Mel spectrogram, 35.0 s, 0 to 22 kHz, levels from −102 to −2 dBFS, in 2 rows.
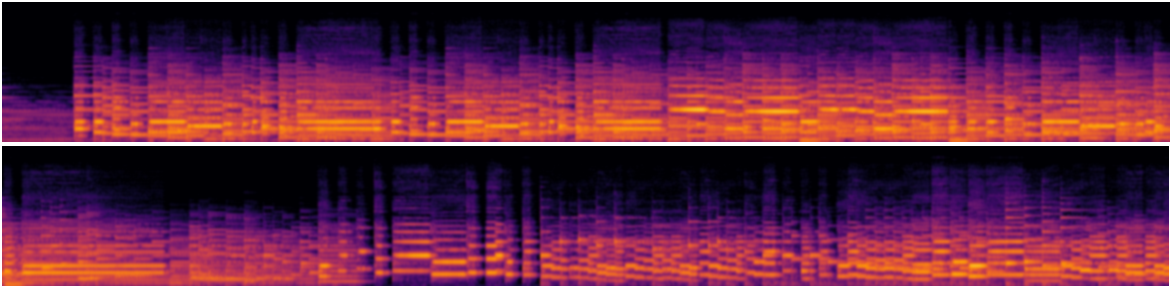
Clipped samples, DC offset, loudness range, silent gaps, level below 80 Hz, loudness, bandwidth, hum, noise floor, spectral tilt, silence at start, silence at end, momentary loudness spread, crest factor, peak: under 0.1%; under 0.1%; 10 LU; none; -52 dBFS; -27 LUFS; 6 kHz; none; -57 dBFS; -8.5 dB/octave; 1.05 s; 0 s; 13 LU; 16 dB; -10 dBFS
